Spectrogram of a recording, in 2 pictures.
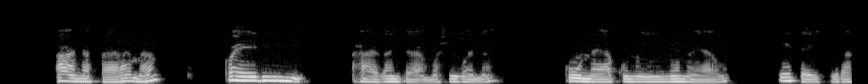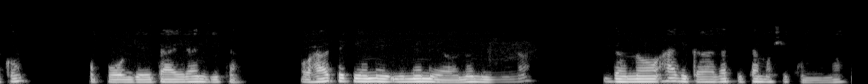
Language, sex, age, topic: Oshiwambo, male, 25-35, agriculture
